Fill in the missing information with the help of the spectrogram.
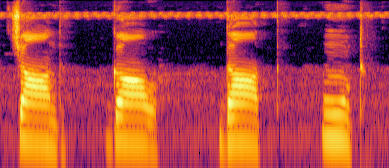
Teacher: अनुनासिक का उच्चारण नाक और मुंह की सहायता से किया जाता है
